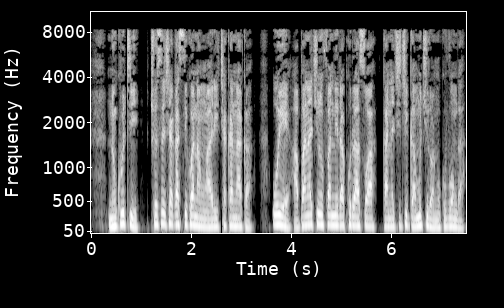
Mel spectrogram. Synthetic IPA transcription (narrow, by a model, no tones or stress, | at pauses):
no̞kuti | t͡ʃo̞se̞t͡ʃakasikwanamwaɾit͡ʃakanaːka | uje̞ɦapanat͡ʃino̞faniɾakuɾaswakanat͡ʃit͡ʃiɡʱamut͡ʃirwano̞kuʋoːŋɡa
